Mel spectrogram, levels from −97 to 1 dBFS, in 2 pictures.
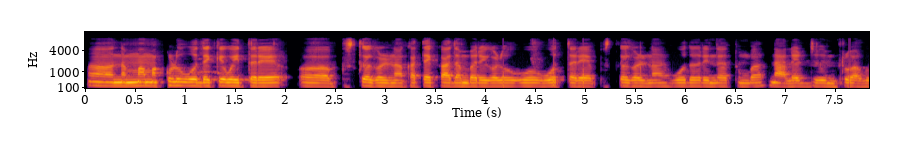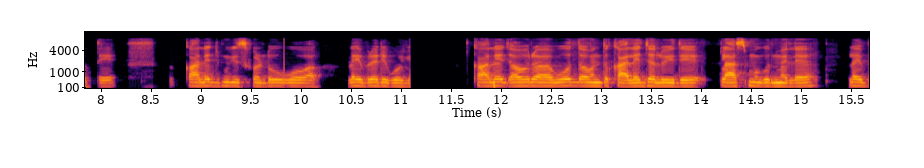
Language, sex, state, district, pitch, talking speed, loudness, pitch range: Kannada, female, Karnataka, Mysore, 145 Hz, 120 wpm, -22 LUFS, 140-150 Hz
